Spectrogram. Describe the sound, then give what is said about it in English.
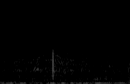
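A single loud, sharp firecracker bang bursts out after a stretch of near silence, preceded by a faint small tick. No voices are heard. “That firecracker exploded into thin air.”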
